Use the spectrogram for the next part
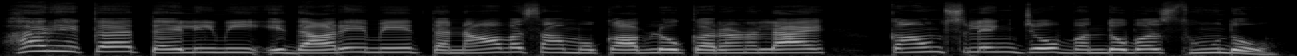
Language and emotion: Sindhi, neutral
